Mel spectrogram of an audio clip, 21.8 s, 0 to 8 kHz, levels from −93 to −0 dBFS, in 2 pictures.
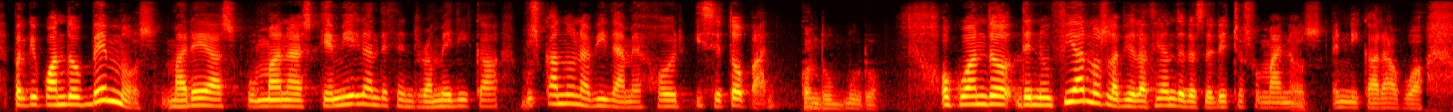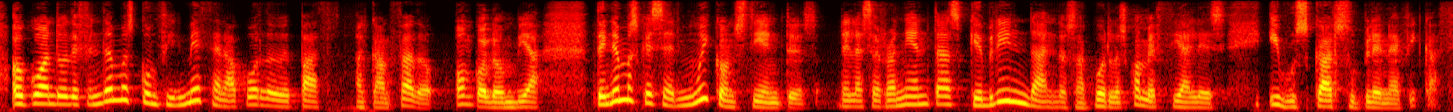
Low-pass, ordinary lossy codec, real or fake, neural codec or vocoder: none; none; fake; codec, 16 kHz, 0.5 kbps, X-Codec, WavLM features, trained on Multilingual LibriSpeech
